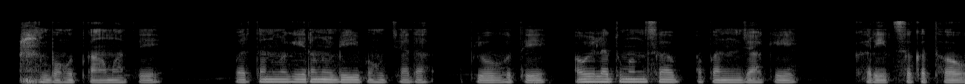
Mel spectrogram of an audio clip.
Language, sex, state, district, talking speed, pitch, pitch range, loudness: Chhattisgarhi, male, Chhattisgarh, Korba, 125 wpm, 105 Hz, 100-115 Hz, -36 LUFS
